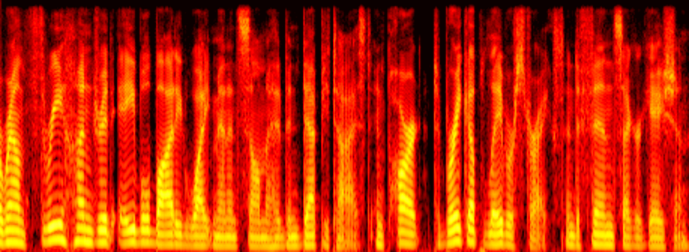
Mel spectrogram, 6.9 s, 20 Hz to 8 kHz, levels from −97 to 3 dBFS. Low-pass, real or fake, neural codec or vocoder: 7.2 kHz; real; none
